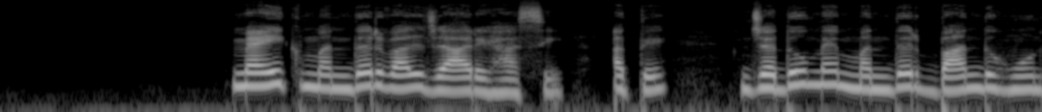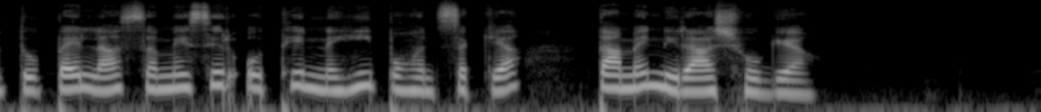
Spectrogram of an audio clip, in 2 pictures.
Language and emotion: Punjabi, sad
